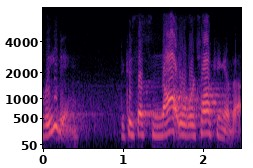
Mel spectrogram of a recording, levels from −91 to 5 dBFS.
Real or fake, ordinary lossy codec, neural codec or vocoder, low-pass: real; Opus, 32 kbps; none; 7.2 kHz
